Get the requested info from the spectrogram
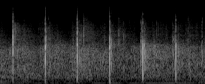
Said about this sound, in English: Come on, give Him a hand clap of praise together today.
